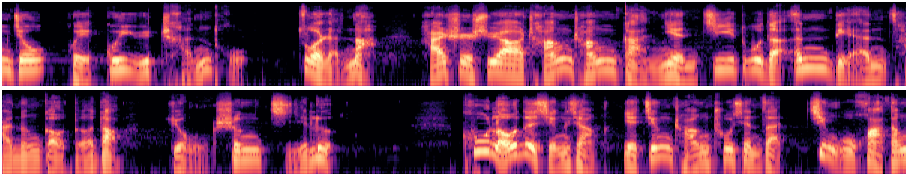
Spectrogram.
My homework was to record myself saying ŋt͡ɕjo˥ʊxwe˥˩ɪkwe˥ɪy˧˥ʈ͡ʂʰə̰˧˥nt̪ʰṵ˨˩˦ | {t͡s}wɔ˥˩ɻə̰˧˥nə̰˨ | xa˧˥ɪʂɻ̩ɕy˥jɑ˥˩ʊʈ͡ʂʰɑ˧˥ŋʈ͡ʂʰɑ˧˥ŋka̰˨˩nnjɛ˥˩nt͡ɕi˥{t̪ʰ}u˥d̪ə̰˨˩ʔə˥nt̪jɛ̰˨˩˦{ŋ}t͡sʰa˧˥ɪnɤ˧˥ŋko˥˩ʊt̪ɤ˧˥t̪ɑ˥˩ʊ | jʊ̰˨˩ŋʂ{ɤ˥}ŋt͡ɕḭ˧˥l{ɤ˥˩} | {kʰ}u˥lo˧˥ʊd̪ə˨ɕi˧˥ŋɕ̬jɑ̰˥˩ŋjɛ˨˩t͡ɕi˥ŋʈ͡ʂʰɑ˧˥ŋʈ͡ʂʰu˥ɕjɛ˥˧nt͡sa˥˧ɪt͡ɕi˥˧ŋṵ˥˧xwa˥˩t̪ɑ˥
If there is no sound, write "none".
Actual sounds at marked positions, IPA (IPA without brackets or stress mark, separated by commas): t͡s, t̪, n, ɤ˥, ɤ˥˩, kʰ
